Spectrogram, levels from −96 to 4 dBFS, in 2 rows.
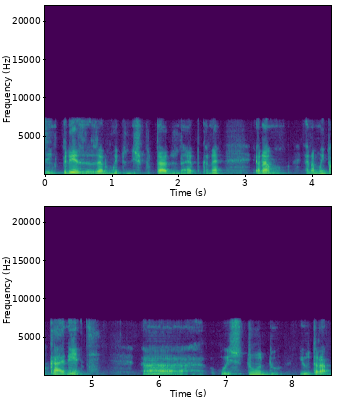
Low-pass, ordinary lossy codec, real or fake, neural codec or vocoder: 7.2 kHz; none; fake; vocoder, 22.05 kHz, 80 mel bands, HiFi-GAN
